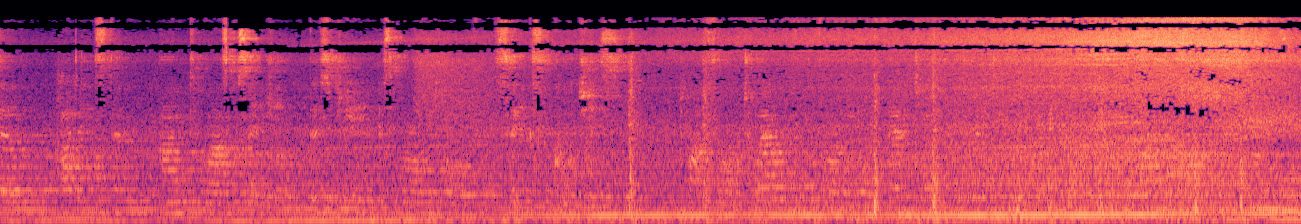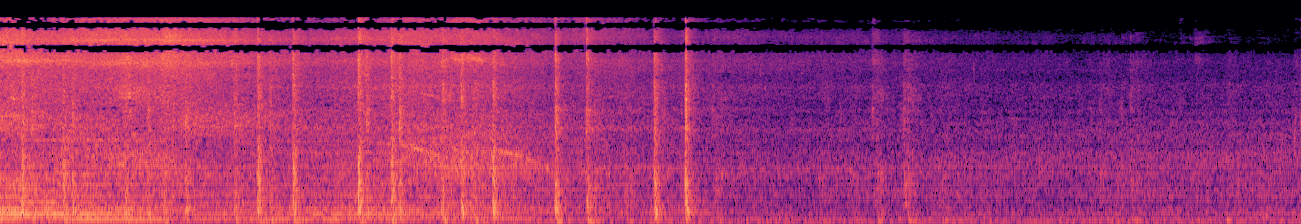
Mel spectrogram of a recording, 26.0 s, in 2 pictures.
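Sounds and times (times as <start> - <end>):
diesel train engine drone: 0.0 - 26.0
train wheels clacking on rail joints: 8.4 - 20.4.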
